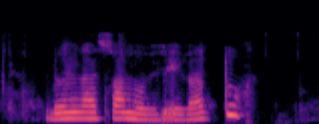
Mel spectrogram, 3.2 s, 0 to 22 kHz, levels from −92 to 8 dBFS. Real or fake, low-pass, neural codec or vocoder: fake; 7.2 kHz; codec, 16 kHz, 2 kbps, FreqCodec, smaller model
